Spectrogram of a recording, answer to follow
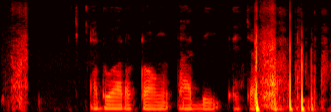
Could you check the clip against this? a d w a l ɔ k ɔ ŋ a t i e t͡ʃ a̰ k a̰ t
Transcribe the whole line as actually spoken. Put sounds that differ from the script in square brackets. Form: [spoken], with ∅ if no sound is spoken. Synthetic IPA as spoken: a d w a [ɾ] ɔ [t] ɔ ŋ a [d] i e t͡ʃ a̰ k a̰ t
